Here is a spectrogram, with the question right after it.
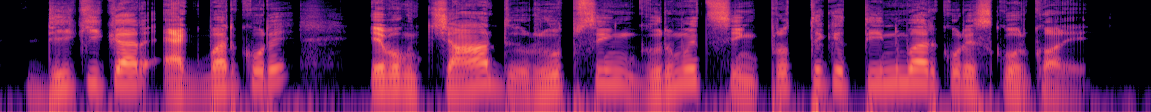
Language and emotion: Bengali, neutral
